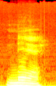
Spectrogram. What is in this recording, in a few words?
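"near", Nigerian Pidgin, male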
